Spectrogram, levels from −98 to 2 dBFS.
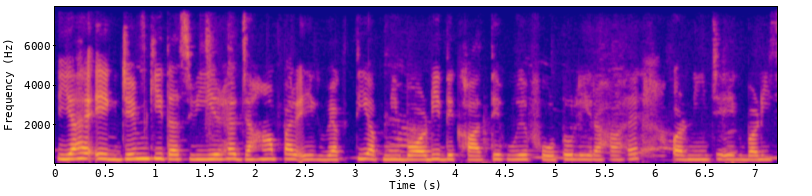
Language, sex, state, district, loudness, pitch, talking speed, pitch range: Hindi, female, Jharkhand, Sahebganj, -23 LUFS, 230 Hz, 190 wpm, 220-245 Hz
